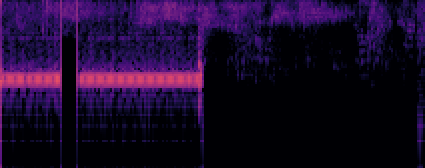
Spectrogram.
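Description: A telephone line tone plays while a call to a company extension connects: a steady, low beep with one brief break, then an abrupt cutoff. Faint line noise and a click follow.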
